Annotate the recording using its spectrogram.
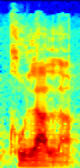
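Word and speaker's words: kulala: And if we get and we have the accent on the penultimate syllable. No, the second last syllable. Kalala.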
